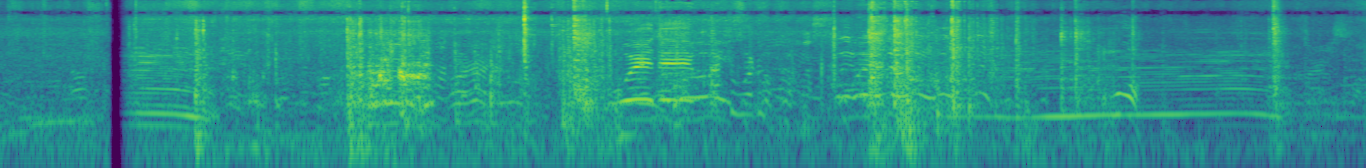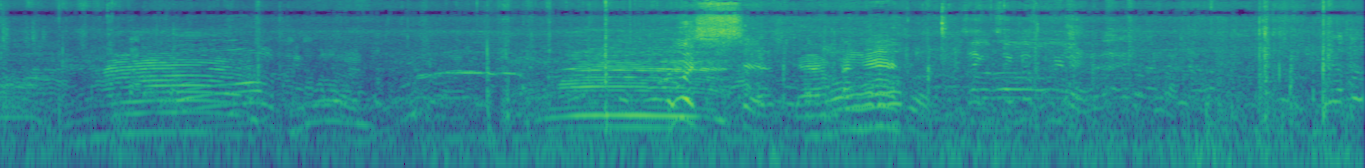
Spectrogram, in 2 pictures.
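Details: Cattle in a pen, several cows lowing: a series of deep, harmonic moos, some rising and falling, one held steadily for nearly three seconds, with people talking and clattering in the background.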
